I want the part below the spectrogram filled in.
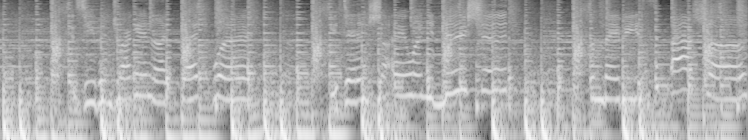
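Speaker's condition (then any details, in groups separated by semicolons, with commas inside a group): No condition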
